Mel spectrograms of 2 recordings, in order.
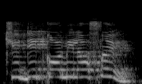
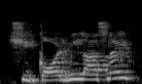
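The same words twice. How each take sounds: First: Did call said much higher; indignant, emphatic did; insistent stress on did. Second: Said in the usual way. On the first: Acted. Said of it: "What are you talking about?".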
